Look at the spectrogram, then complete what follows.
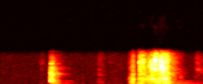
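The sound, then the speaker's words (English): Tarot cards being shuffled: a short papery snap, a brief pause, then a longer dense riffle of cards fluttering together, heard alone with no talking. “I still got a shuffle for you.”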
